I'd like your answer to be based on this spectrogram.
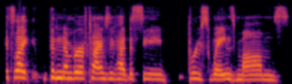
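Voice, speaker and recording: A woman's voice: on the high side, unhurried, no echo, clean studio sound. A woman hosting a casual, playful panel chat in a jokey manner. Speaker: host of a cast discussion panel. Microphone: close mic on a video call.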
